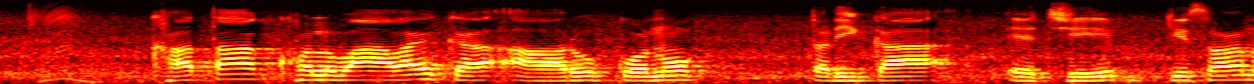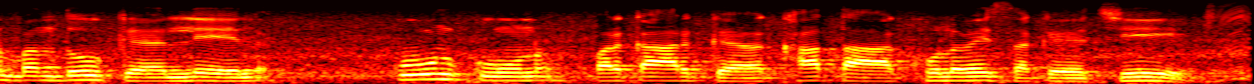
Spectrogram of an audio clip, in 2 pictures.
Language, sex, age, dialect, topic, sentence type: Maithili, male, 25-30, Angika, banking, question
